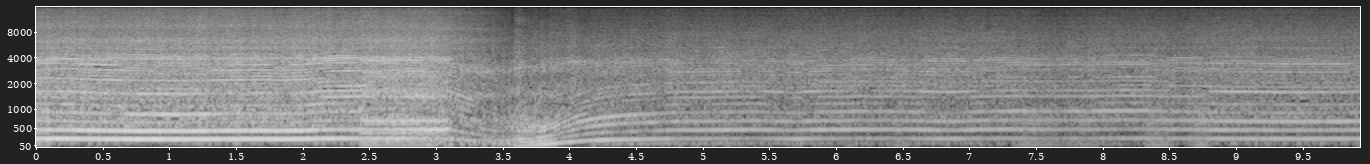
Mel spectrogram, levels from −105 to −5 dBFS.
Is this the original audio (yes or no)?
yes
